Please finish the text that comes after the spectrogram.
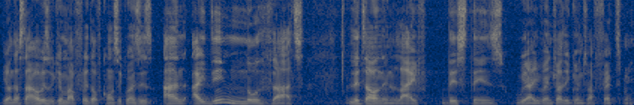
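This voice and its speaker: A man with a Nigerian accent, a guest recounting his life story in a measured, reflective way. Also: lowish voice. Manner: measured, warm storytelling with frequent "you know".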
